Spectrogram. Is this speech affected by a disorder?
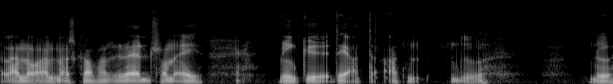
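Yes: cerebral palsy; congenital, born two months premature at 1.69 kg, electric wheelchair user.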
